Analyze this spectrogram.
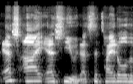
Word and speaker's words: Sisu: What was badass was that Shushui movie I saw yesterday. That's badass. Shishui, am I saying it right? Shushui. It's Sisu. Shishu. Sisu.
